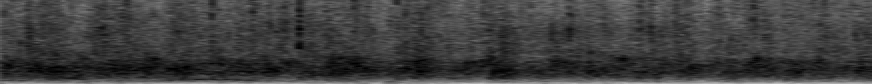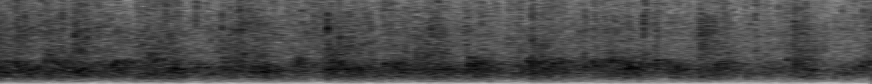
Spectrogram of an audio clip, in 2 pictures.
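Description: Sustained audience applause, a dense steady roar of many hands clapping at an even loudness throughout, with no pauses or talk breaking through.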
